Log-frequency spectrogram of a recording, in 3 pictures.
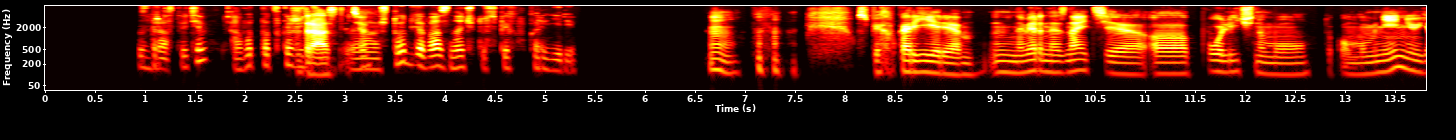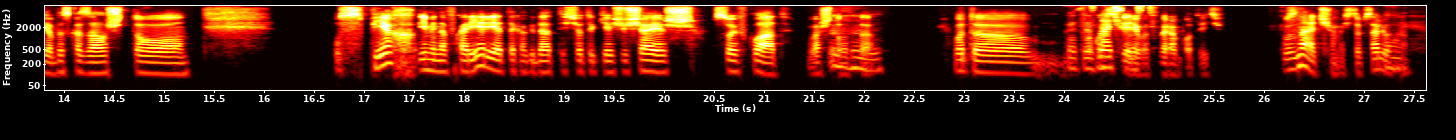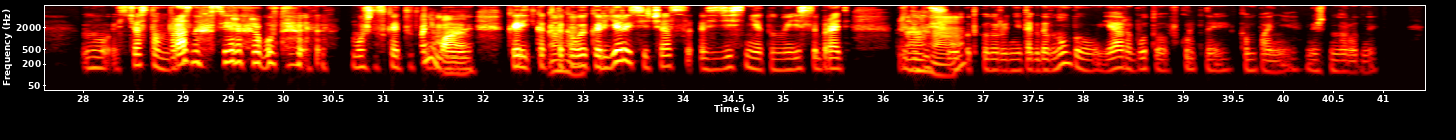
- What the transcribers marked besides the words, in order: tapping; chuckle; laughing while speaking: "разных сферах работаю"; chuckle
- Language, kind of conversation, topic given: Russian, unstructured, Что для тебя значит успех в карьере?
